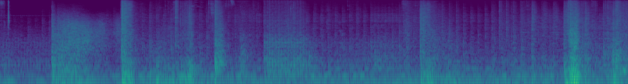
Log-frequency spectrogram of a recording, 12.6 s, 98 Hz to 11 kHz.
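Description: Gunfire in The Division 2: heavy weapon shots boom at intervals over a steady mechanical background, several separate loud blasts spread across the stretch, with no talking.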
